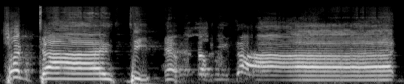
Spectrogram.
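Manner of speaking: loud, stretched-out brand call; hype intro shout. Acted. Host opening the show to viewers, loud drawn-out hype call. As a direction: belt the channel name like an announcer.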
